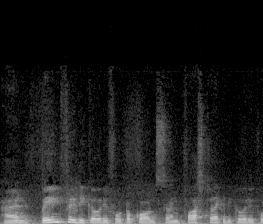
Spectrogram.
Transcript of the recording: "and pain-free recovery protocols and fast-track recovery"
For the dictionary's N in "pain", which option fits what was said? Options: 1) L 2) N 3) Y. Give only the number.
1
